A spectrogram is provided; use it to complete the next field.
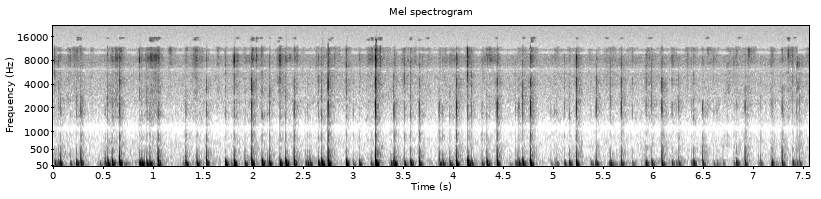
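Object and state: Cork disk.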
